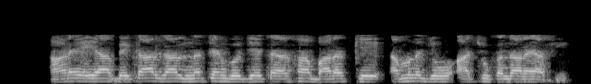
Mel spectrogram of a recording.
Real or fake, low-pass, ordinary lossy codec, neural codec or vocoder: real; 7.2 kHz; AAC, 16 kbps; none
